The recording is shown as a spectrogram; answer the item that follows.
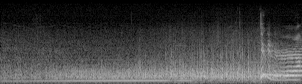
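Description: Background noise of a harness racetrack swelling steadily louder as the field comes to the start, with a low steady hum that stops about four seconds in. Near the end the race caller's voice comes in over the public address.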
